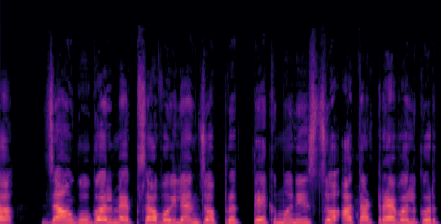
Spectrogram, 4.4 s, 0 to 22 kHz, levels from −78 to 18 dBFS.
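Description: A speech clip with a single low thump at 4.04 s while the speech carries on unchanged. It is a DC step: the waveform's zero line jumps by about -28 dBFS, then sinks back slowly, at the pace of a high-pass filter near 2 Hz.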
